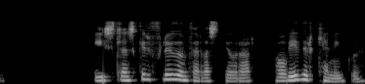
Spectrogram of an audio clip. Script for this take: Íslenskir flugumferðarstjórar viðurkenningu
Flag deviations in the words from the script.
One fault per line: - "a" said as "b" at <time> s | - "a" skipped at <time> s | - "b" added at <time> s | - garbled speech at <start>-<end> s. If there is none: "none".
- "fá" added at 2.8 s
